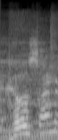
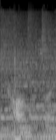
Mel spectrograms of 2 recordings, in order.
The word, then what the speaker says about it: Consign: And followed by a cosign of memory. Con. I've been saying it wrong. Consign memory.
